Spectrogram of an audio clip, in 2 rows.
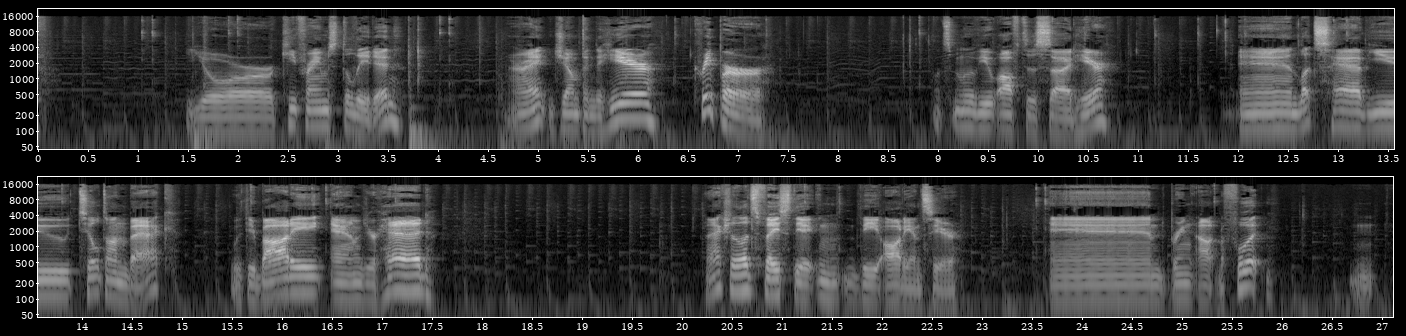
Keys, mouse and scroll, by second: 1.0 right click, 1.5 Delete, 3.6 i, 5.9 KP_Decimal, 8.8-10.1 drag, 13.0 right click, 13.7-15.7 drag, 16.3 right click, 17.1-21.3 drag, 23.6 right click, 25.3-27.1 drag.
